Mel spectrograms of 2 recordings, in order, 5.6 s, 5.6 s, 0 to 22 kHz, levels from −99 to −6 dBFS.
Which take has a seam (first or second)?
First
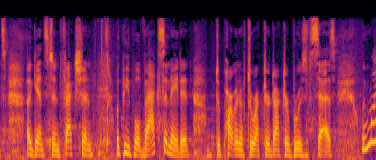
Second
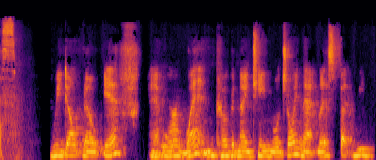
first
